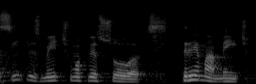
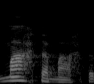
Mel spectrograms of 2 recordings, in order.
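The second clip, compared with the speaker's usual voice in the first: paternal, almost fatherly tone; 4 semitones lower than usual. Acting out Jesus calling Martha twice: Jesus's put-on almost fatherly tone. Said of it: "aquele tom quase que paternal".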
